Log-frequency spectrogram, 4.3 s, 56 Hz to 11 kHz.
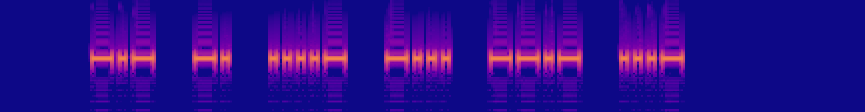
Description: Morse code, heard as a keyed tone, about 36 wpm, spaced as for 25 wpm, 700 Hz. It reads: KN4BQV
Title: USA Call Signs - 2x Character Spacing - 35wpm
